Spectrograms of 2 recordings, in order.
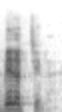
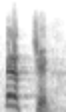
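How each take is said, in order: First: Said in the usual way. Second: Sudden outburst. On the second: Acted. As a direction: flare up on বেরোচ্ছে না. Sudden outburst on the same words.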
